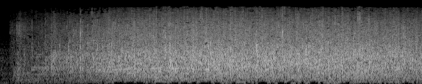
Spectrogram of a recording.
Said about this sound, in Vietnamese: Sư rất là cảm ơn với những tiếng vỗ tay chân thành đó.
